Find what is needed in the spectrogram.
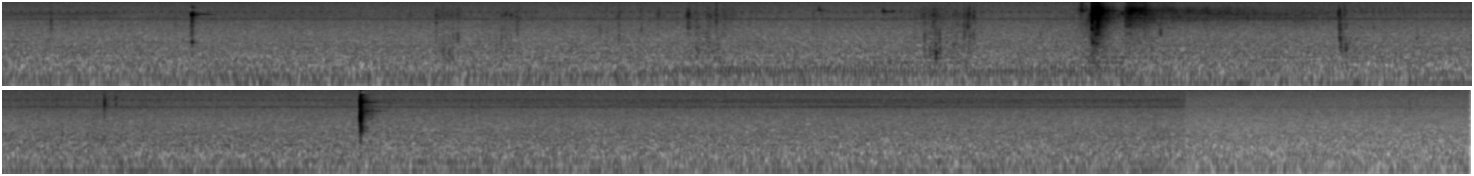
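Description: A few sharp, isolated clicks over a faint steady hiss: one about a second in, a short cluster of louder clicks about seven seconds in, and another single click about twelve seconds in.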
